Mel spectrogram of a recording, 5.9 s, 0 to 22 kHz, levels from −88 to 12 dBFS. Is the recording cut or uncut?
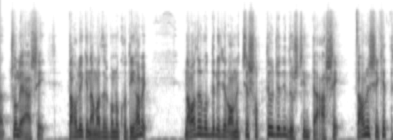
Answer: uncut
